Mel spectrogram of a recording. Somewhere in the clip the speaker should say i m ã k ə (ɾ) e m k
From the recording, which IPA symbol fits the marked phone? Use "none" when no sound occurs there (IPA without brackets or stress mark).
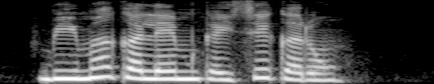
l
